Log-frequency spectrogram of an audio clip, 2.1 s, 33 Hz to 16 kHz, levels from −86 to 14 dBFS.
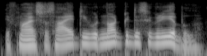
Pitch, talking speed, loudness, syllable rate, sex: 115 Hz, 200 wpm, -19 LUFS, 6.1 syllables/s, male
